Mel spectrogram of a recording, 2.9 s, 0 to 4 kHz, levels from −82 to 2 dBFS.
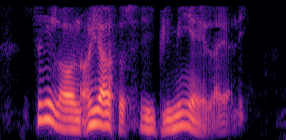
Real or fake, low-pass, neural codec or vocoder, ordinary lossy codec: fake; 3.6 kHz; codec, 16 kHz in and 24 kHz out, 0.4 kbps, LongCat-Audio-Codec, four codebook decoder; MP3, 24 kbps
